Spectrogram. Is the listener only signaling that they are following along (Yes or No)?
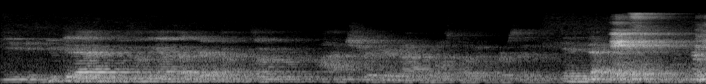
No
